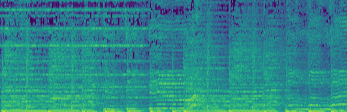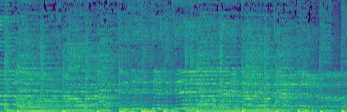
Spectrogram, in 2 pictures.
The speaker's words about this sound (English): Hey everyone, today's show just starts with the bell. Just wanted to let you know, in case you're driving, it can be a little startling. Here it comes.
